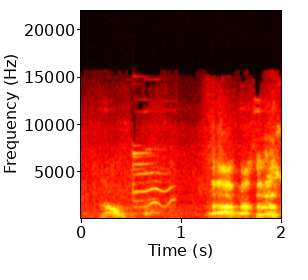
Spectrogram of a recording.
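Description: Men's voices talking close by. About half a second in comes a short high wavering call that rises, dips and rises again.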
